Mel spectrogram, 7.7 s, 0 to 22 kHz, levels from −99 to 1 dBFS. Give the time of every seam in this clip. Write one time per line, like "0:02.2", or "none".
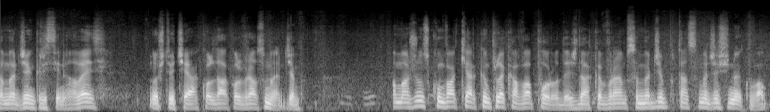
0:03.8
